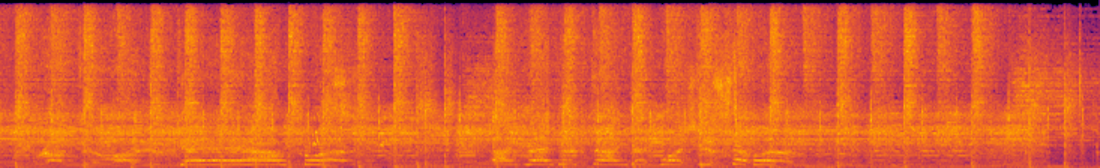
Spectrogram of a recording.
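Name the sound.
music playing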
